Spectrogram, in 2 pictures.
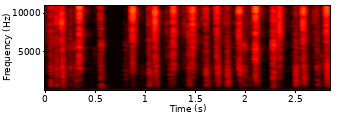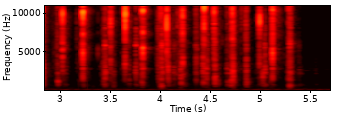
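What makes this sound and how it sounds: Fingertips and long nails type on a full pink, grey and white plastic mechanical keyboard with round plastic keycaps. About 30 quick, bright clicks come in a steady rhythm, each cut off sharply with no ring. A faint low hum sits underneath.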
